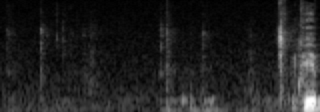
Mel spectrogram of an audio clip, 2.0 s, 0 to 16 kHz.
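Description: Faint, scattered light clicks and taps as a small 1/64 diecast model truck is handled, in a short pause before speech resumes near the end.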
